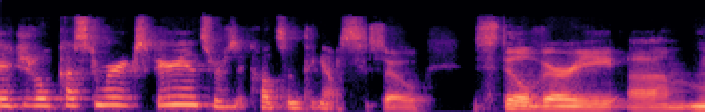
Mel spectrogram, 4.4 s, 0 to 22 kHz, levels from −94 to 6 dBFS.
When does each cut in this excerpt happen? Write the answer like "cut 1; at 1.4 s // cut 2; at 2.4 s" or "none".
cut 1; at 2.3 s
